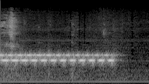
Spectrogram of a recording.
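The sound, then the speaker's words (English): A telephone rings with a rapid electronic trill, one steady burst lasting about a second and a half before cutting off, clear over a faint low hum. “Our phones are ringing, okay.”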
